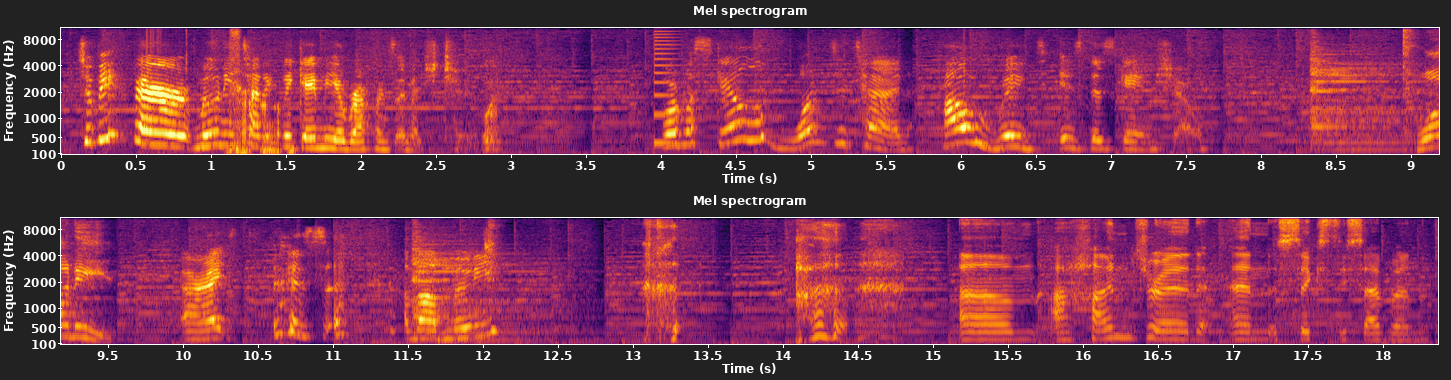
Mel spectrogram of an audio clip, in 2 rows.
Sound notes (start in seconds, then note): 13.7 laughs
